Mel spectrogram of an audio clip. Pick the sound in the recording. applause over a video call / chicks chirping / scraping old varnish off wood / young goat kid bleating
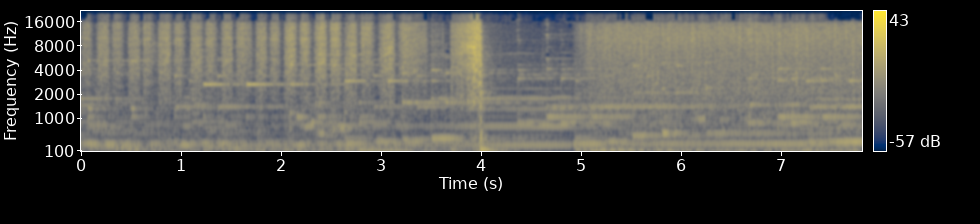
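scraping old varnish off wood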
